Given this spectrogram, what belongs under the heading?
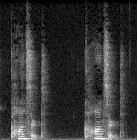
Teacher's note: concert we emphasize the first syllable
